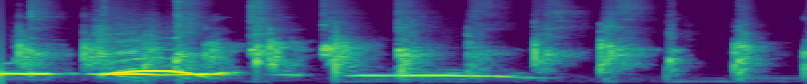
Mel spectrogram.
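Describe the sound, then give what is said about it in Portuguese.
Applause made of loud, sharp claps in an uneven run of about three per second, with a sustained hum or whoop beneath the first two seconds. “Vamos dar mais uma salva de palmas para quem escutou a gente, não só esse episódio, mas essa temporada todinha, todas, todas e todas.”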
